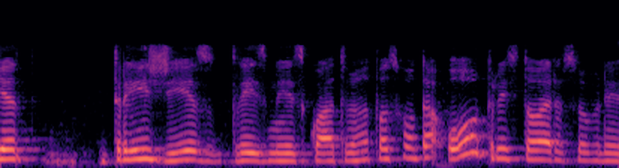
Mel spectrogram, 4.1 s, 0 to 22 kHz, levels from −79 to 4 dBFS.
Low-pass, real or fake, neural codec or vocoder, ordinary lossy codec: 7.2 kHz; fake; codec, 24 kHz, 0.9 kbps, WavTokenizer, medium speech release version 2; none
